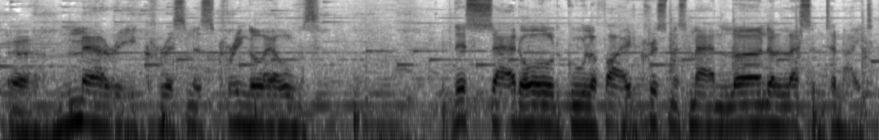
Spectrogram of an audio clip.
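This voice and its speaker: A man's voice: on the low side, level tone, slow. A man playing a sad old ghoulified Santa Claus in an audio drama, with hearty, theatrical delivery. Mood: jolly, rousing. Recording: loud music over the voice.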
